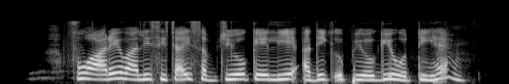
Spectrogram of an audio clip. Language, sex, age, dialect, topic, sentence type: Hindi, male, 18-24, Awadhi Bundeli, agriculture, question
